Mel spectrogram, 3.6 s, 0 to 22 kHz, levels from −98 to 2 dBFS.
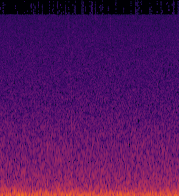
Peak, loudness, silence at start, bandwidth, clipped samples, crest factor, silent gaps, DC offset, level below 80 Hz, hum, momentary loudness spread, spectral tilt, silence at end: -28 dBFS; -44 LUFS; 0 s; over 20 kHz; under 0.1%; 12 dB; none; under 0.1%; -40 dBFS; none; 1 LU; -5.5 dB/octave; 0 s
